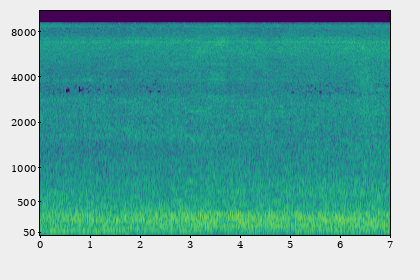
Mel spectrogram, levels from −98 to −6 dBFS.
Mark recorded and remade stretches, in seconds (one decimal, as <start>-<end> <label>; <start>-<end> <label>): 0.0-1.5 recorded; 1.5-2.0 remade; 2.0-2.5 recorded; 2.5-5.0 remade; 5.0-7.0 recorded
